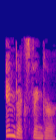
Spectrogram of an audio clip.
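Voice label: "index finger", American English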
